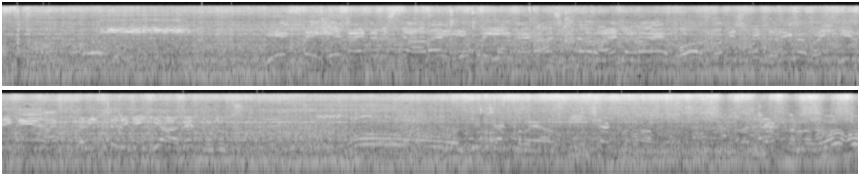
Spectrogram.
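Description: High-output gas wok burner running with a steady low rumble under a wok of stir-frying noodles, with voices around it.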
